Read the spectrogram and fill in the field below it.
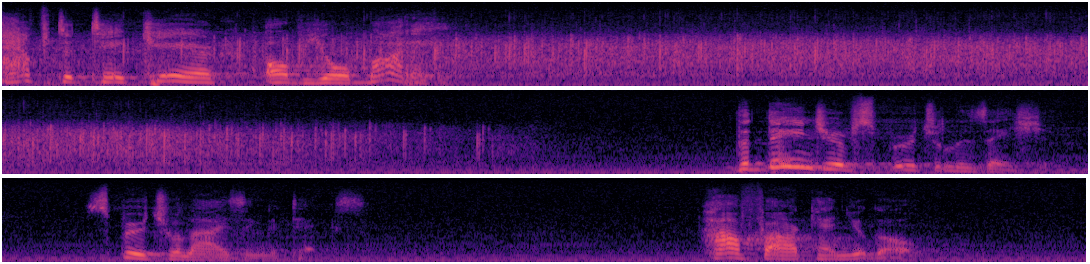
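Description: A man speaks with animation into a microphone in a large hall.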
